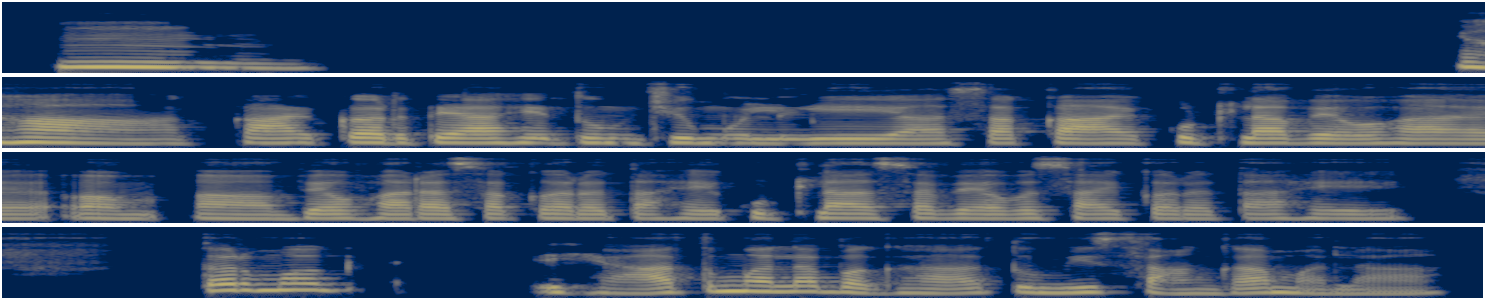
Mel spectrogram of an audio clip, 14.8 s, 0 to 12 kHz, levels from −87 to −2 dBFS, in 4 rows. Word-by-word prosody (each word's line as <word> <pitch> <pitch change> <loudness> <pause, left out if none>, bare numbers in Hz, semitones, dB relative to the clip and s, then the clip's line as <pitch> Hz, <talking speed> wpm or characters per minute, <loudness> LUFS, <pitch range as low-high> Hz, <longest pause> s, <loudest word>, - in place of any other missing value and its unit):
हं. 200 -6 +2 2.9
हां, 180 -6 +3
काय 180 -1 +3
करते 185 -1 +4
आहे 180 0 +4
तुमची 180 0 -1
मुलगी? 170 -1 0
असा 160 +1 -1
काय 165 -1 +4
कुठला 180 -2 +2
व्यवहार 165 -1 0
अ, 170 -1 0
म - - -7
अ, 155 -2 +1
व्यवहार 160 -1 +1
असा 160 +1 +2
करत 160 -1 -2
आहे? 155 0 -4
कुठला 175 0 -2
असा 170 +1 0
व्यवसाय 160 0 -2
करत 155 0 -5
आहे? 160 -1 -6 0.7
तर 275 +1 +6
मग 285 0 +1 0.6
ह्यात 185 +4 0
मला 230 -1 +4
बघा 170 0 -3
तुम्ही 190 0 0
सांगा 165 -3 -2
मला, 75 - -5
170 Hz, 125 wpm, -31 LUFS, 160-185 Hz, 2.9 s, तर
